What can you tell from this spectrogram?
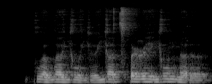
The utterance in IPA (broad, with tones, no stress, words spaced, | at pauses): kʷa˥˧wɐ˥˧ jo˧˩jø˩˧ jɐ˥˧ t͡sʼə˥˧ɭe˥˧jo˥nɐ˧˩ ɾə˧˩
